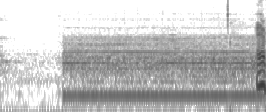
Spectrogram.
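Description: Near silence for about a second, then a steady low hum that holds without change.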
